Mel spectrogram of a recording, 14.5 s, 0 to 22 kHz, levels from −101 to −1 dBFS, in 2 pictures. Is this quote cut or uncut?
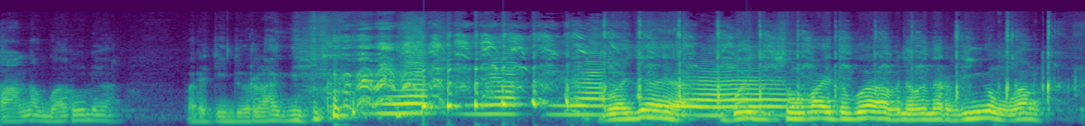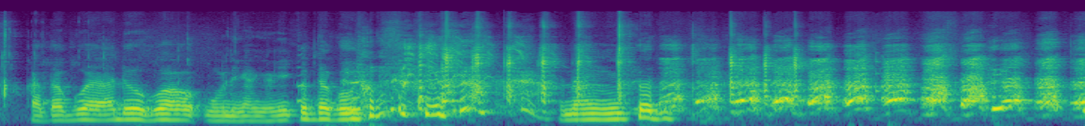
uncut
